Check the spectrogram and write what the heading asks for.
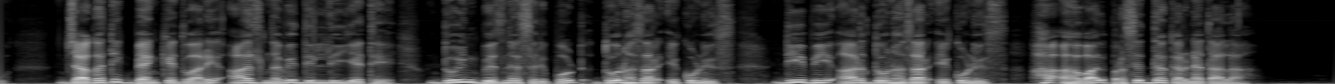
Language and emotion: Marathi, neutral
